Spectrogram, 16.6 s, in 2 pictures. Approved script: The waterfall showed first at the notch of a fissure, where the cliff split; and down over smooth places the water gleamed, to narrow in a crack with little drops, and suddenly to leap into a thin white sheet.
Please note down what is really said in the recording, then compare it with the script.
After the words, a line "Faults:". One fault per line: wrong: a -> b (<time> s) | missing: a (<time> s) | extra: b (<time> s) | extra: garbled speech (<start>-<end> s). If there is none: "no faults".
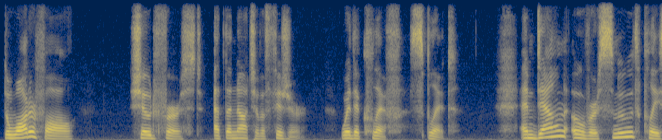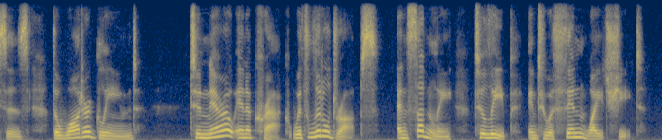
The waterfall showed first at the notch of a fissure, where the cliff split; and down over smooth places the water gleamed, to narrow in a crack with little drops, and suddenly to leap into a thin white sheet.
Faults:
no faults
